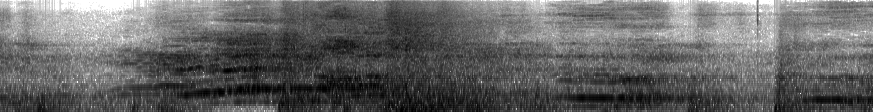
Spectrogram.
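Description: A wrestler thuds down onto a wrestling ring's mat.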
